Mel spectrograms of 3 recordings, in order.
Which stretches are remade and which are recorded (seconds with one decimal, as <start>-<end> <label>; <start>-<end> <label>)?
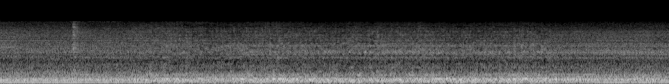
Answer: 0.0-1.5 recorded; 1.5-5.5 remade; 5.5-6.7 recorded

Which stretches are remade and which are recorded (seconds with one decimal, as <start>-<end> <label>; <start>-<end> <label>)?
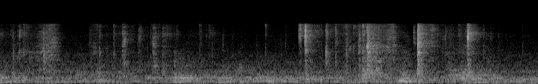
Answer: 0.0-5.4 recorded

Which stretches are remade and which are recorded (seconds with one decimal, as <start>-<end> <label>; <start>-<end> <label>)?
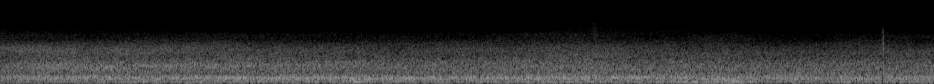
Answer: 0.0-9.3 recorded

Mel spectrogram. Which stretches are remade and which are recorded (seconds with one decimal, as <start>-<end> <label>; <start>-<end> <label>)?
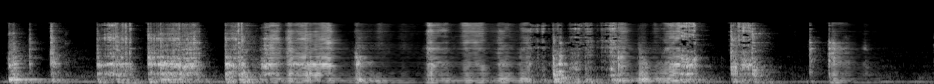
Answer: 0.0-2.7 recorded; 2.7-5.3 remade; 5.3-6.2 recorded; 6.2-6.8 remade; 6.8-8.3 recorded; 8.3-8.8 remade; 8.8-9.3 recorded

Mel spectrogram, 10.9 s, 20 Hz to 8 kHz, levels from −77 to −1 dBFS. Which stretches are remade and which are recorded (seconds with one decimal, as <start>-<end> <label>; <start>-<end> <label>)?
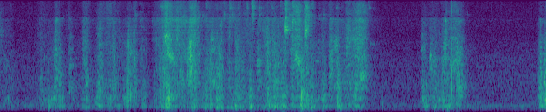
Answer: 0.0-2.5 recorded; 2.5-4.7 remade; 4.7-10.9 recorded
